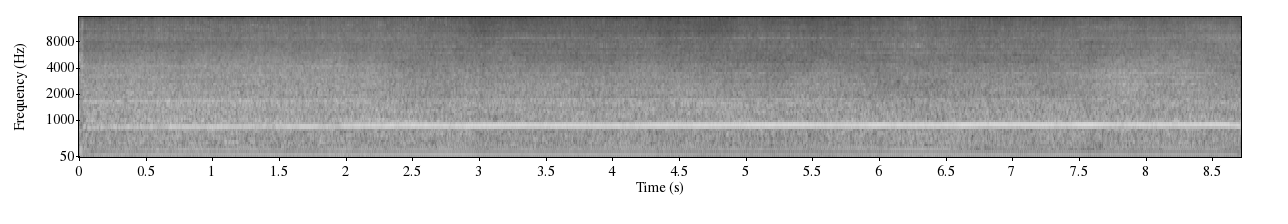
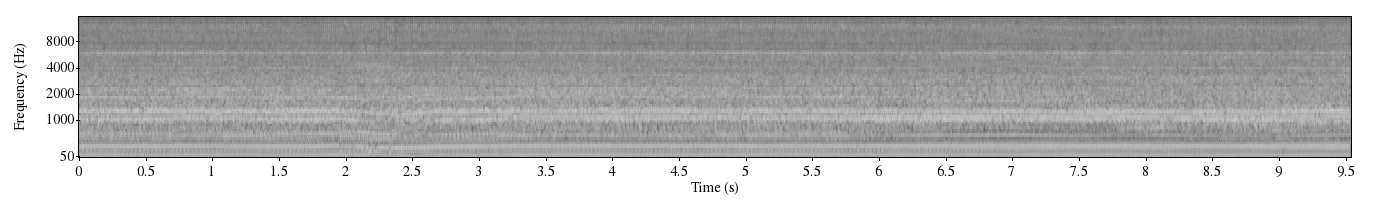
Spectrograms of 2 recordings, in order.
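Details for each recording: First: Weathered 29cc four-stroke Craftsman Speed Start curved-shaft trimmer with convertible leaf blower attachment, cold start with makeshift air filter cover: steady, even high-pitched buzz with constant pitch, no misses or rattles; idles smoothly. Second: Weathered 29cc four-stroke Craftsman Speed Start curved-shaft trimmer, run after checking the oil level, suspected oil leak: screams at a constant high pitch where it should idle, dipping briefly once then holding; idle speed set far too high.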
